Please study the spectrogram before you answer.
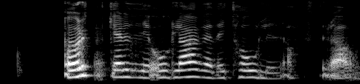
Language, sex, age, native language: Icelandic, female, 11, Icelandic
